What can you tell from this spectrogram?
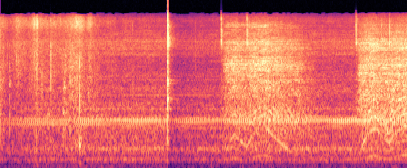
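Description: Small electric motor of a USB-rechargeable mini garlic chopper running. A sharp click comes partway through, and a louder stretch of whirring follows in the second half.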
